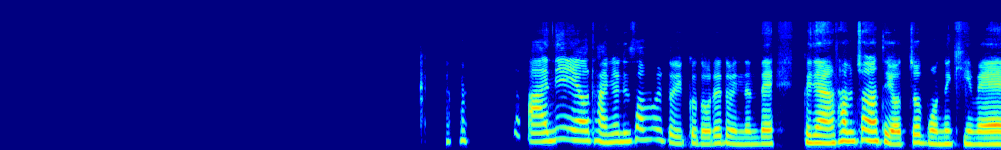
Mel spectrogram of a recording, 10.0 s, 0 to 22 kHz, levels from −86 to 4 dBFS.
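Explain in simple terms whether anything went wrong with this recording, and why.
The automatic gain control judged the input too quiet and kept turning the volume up from 5.28 s to 9.97 s. This automatic gain rising makes the speech and the background noise swell louder together, gradually, rather than in one sudden jump.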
